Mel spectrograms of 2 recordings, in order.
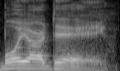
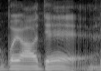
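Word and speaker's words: Boiardi: His name was actually pronounced Boyardee. – Oh, Boyardee.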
